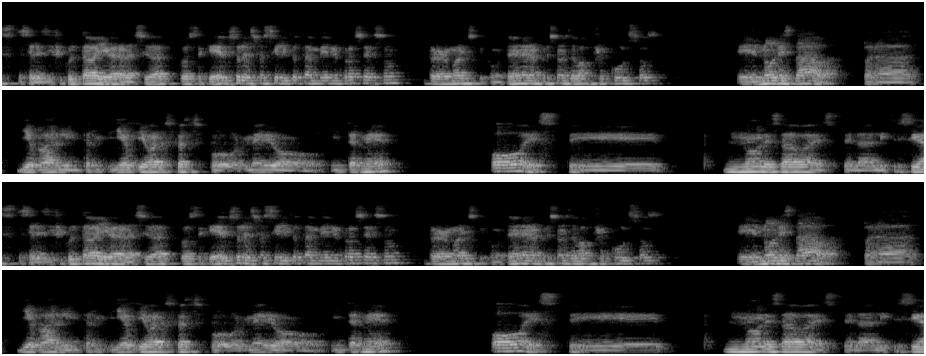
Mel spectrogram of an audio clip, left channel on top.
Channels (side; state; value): both; normal; correlation 0.86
